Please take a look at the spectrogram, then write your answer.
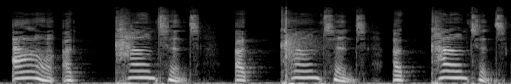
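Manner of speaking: accountant with a weak first syllable and a strong, long COUN; stress on second syllable. Shown as a demonstration. Teacher showing where the stress falls, second syllable stressed. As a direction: slowly punch the COUN in accountant. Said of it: "重音呢要在第二音节".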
